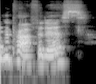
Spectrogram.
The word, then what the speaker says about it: Prophetess: The Prophetess is now, I'm putting the accent on the wrong syllable, aren't I? How do you say it? I would say The Prophetess.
